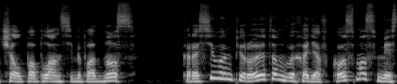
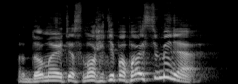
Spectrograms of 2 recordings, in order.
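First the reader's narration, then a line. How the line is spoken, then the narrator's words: Shouting. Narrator (Russian): закричал Поплан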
